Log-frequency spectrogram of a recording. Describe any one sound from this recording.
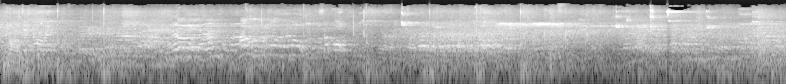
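Young players and spectators shout and call out in a large echoing gym.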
